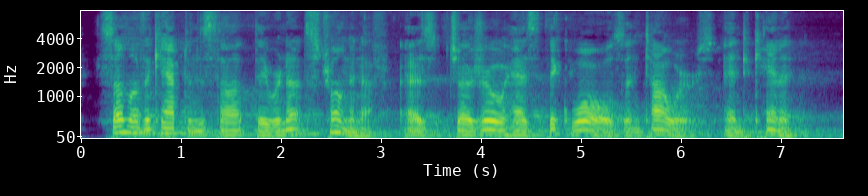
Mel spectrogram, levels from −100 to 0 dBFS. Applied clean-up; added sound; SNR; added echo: none; none; none; reverberation time 2.1 s.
